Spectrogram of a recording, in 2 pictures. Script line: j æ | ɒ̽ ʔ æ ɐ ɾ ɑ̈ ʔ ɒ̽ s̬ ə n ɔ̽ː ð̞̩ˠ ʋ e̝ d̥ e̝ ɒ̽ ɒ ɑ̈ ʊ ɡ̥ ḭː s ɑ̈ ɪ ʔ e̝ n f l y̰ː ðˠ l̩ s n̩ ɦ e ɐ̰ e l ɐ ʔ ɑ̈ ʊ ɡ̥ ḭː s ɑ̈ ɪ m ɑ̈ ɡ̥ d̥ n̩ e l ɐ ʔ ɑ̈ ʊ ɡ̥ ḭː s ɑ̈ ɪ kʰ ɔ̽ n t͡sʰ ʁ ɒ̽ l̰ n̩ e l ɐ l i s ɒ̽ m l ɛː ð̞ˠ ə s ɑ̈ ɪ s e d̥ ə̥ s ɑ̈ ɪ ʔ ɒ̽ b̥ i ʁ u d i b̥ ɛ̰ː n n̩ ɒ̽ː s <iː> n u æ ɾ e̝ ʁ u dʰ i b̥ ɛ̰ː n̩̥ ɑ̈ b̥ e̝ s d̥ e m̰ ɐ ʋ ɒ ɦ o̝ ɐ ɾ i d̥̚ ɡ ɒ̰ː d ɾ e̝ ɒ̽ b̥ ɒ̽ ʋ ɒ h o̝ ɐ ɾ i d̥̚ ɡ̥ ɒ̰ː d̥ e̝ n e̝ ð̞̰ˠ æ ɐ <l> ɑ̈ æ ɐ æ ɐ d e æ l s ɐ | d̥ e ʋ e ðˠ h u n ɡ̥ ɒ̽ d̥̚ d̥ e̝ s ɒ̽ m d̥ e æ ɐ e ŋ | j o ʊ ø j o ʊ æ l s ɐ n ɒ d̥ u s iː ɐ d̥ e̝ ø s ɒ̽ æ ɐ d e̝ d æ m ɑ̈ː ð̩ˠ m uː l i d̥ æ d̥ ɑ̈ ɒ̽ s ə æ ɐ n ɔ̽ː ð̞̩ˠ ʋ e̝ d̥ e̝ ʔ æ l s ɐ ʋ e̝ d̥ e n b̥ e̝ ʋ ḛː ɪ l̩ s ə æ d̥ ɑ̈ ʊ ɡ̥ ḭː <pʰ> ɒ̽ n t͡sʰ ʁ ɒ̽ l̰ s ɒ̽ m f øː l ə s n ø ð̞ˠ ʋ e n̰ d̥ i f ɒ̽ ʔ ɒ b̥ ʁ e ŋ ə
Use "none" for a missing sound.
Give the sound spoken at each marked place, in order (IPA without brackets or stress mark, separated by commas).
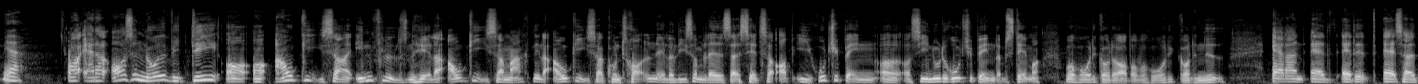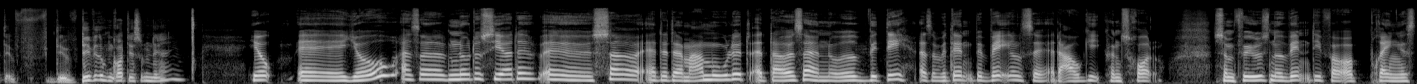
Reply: iː, ɾ, kʰ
